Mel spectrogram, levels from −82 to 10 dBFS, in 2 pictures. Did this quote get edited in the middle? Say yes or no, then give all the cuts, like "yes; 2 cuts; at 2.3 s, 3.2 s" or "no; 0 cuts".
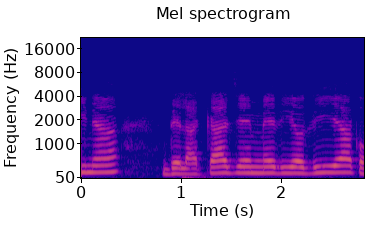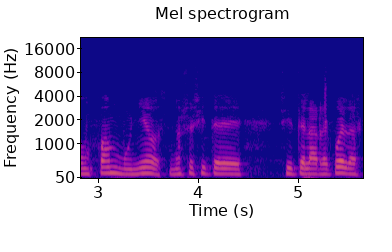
no; 0 cuts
